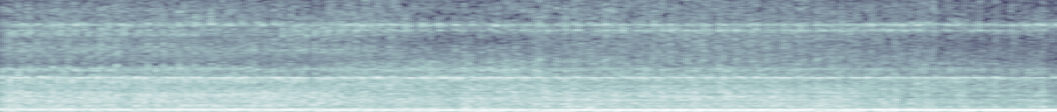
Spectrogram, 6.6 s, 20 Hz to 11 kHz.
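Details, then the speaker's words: Kawasaki ZX-7R with FCR41 flatslide carbs synced and idle circuit leaned, fuel screws 1 turn out: smooth, even idle with no hunting or stumbling; four cylinders balanced, carbs well synced. "So you can hear how much more stable that sounds, and it's pretty clean."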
